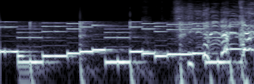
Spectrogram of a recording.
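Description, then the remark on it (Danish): Telephone hold music, played when a caller on the phone line puts the call on hold: a simple, tinny electronic melody stepping through bright synth notes at a steady pace, with some muffled background noise joining in near the end. “Er du klar over, Natasha, at du kan sætte os på ventemusik?”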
